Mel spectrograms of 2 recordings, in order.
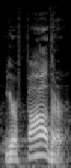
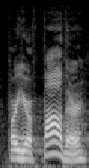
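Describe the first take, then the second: First: Father pressed, falling; stress on Father. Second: Father leaned on a little; stress on Father. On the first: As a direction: land firmly on the word Father. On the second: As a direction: lean on the word Father. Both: Shown as a demonstration. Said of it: "notice the stress on that word".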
